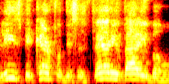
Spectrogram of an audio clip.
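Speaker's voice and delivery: put-on heavy Dutch accent, laid on thick. Speaker quotes the keeper of the prints warning him, in a thick Dutch accent. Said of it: "with a thick Dutch, Dutch accent".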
